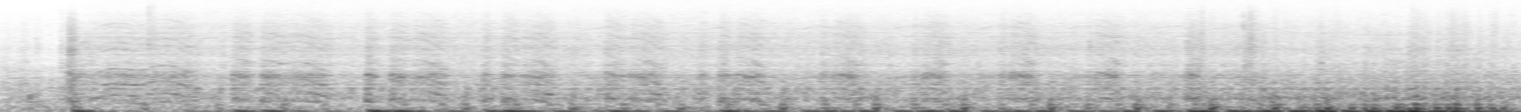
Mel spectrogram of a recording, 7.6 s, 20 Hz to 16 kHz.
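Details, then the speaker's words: Highly modified 2013 Mazda 3 at Copart, started in neutral: slow, labored cranking with uneven firing bursts that almost catches but never runs. Speaker calls it a whole-engine issue and says the car was raced hard. "Oh, that's bad. That was really, really bad. I can't do that again. That's That's a whole engine issue right there."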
